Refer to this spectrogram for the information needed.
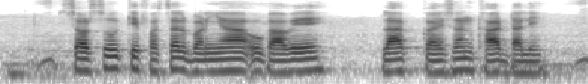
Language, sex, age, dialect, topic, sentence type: Bhojpuri, male, 18-24, Southern / Standard, agriculture, question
